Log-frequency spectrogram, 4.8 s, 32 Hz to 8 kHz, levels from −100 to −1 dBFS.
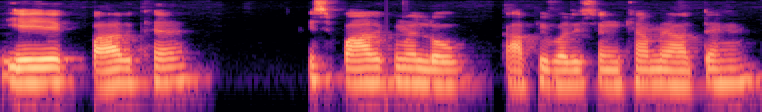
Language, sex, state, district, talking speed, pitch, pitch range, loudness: Hindi, male, Bihar, Jahanabad, 175 wpm, 140 Hz, 130-155 Hz, -18 LUFS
